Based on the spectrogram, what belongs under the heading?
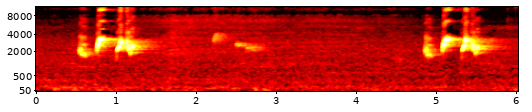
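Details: Red-whiskered bulbul practising its song: a short, bright whistled phrase of three or four rising and falling notes, a soft note between, then the phrase repeated about four seconds later, with faint low background hum.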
